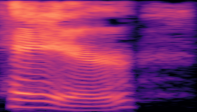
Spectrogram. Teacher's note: I don't turn on my voice until I get to the air part.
